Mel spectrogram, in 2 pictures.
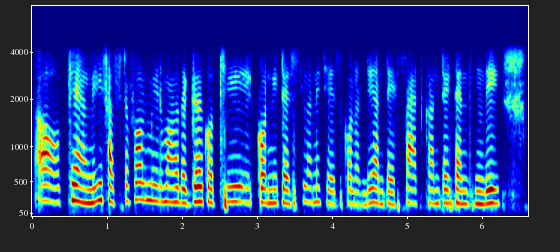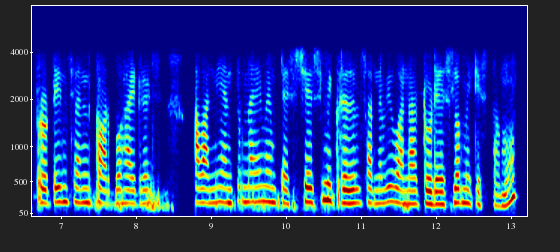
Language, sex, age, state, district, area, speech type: Telugu, female, 18-30, Telangana, Mancherial, rural, conversation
